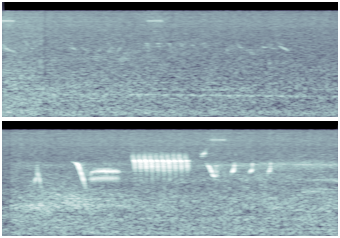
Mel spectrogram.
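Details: Green-tailed towhee song on a June morning, Mesa Verde Plateau, Colorado: quieter, after a silent stretch a few thin slurred whistles lead into a fast high trill and scattered short notes, steady background noise throughout.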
